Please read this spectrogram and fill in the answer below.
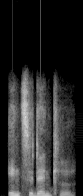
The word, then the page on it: incidental: Indian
